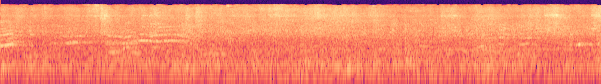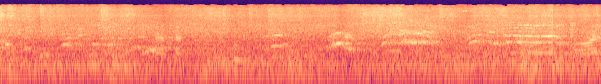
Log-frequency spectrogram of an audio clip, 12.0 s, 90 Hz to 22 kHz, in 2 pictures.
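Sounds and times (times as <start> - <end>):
bumper cars rolling rumble: 0.0 - 12.0
faint voices: 0.0 - 12.0.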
